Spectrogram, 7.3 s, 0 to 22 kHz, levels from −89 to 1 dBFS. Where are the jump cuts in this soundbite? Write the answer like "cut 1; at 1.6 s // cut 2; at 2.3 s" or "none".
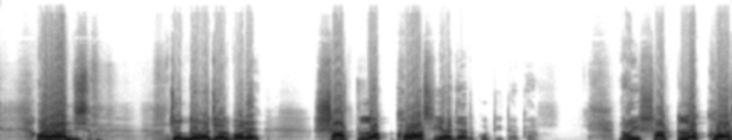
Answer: none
